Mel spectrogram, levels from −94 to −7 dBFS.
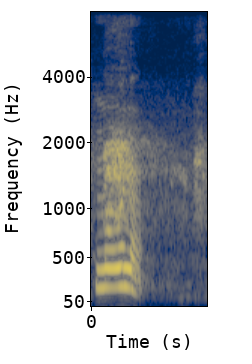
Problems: constant background noise, low volume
